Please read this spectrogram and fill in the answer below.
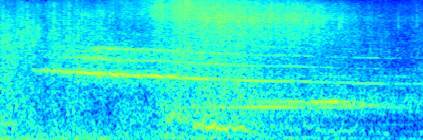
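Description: Animated-film explosion and crash as a burning ship hits the water against an ice cliff: a loud rumbling blast with crashing and splashing that fades over two seconds, with a few whining tones sliding down in pitch over it.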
